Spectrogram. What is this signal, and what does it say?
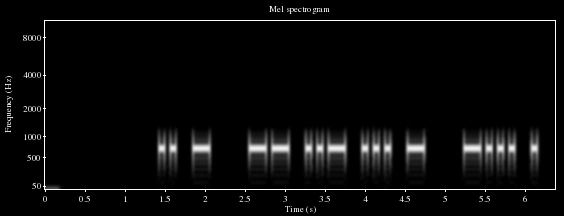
Morse code, heard as a keyed tone, about 17 wpm, 700 Hz. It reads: IT MUST BE
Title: Sentences from Top 1000 Words - Review Part 2 - 17wpm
